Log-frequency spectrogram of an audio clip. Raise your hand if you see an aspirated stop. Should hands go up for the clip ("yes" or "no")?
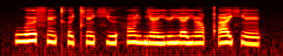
yes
